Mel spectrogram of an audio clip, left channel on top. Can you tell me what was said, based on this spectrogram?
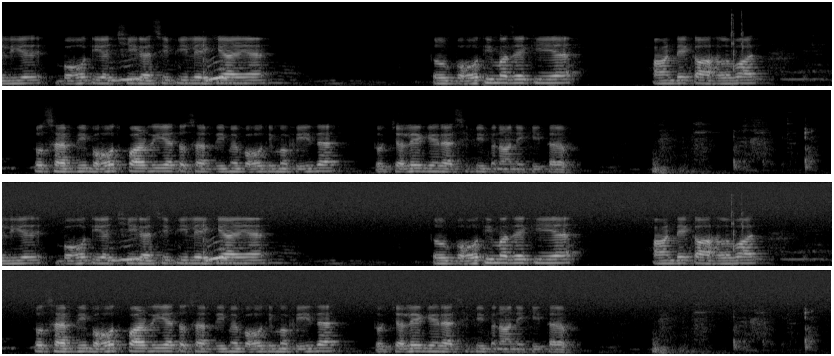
लिए बहुत ही अच्छी रेसिपी लेके आए हैं। तो बहुत ही मज़े की है, अंडे का हलवा। तो सर्दी बहुत पड़ रही है, तो सर्दी में बहुत ही मुफीद है। तो चलेंगे रेसिपी बनाने की तरफ।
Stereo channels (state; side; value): noise; right; hiss, 9 dB below the sound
